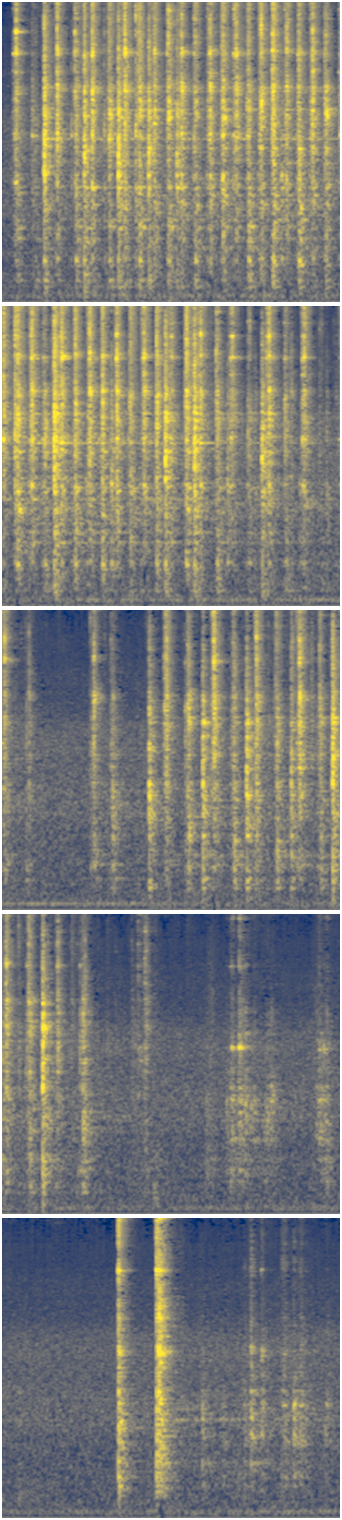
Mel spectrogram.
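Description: Hydraulic floor press being pumped to push the camshaft out of an antique engine's cam gear: a fast run of light metallic clicks, about four a second. After about fifteen seconds the clicks thin out to scattered ones, with two sharper clicks near the end.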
